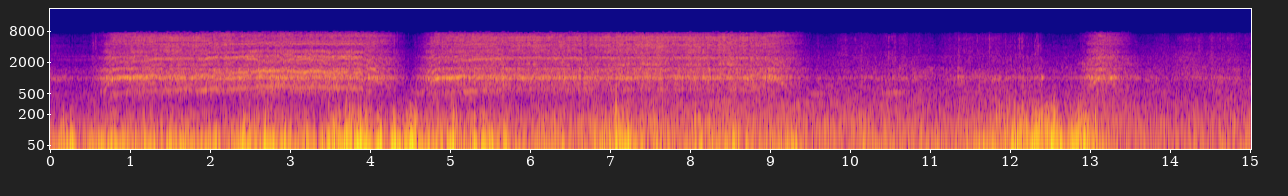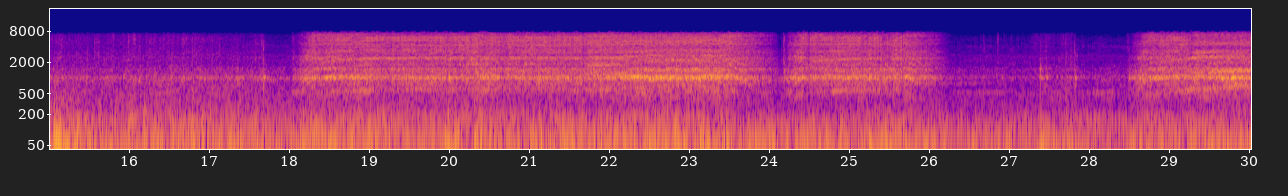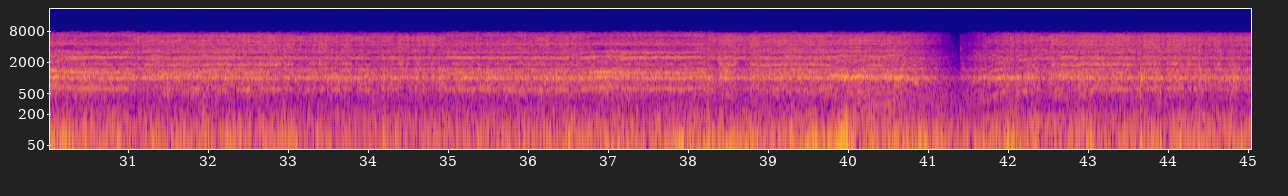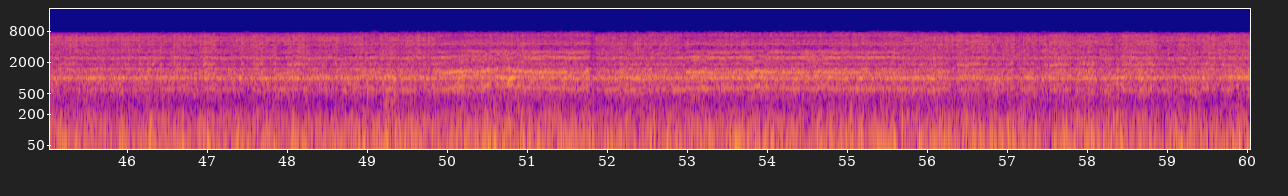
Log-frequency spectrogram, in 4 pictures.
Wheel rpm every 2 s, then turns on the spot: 70, 160, 100, 160, 110, 10, 20, 20, 20, 120, 160, 140, 100, 30, 70, 160, 160, 160, 160, 160, 100, 140, 160, 160, 160, 160, 160, 160, 160, 160.
10-12 14-18 26-28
